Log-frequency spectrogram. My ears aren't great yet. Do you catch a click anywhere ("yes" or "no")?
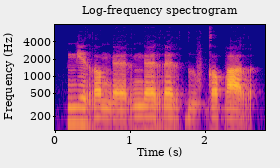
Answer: no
